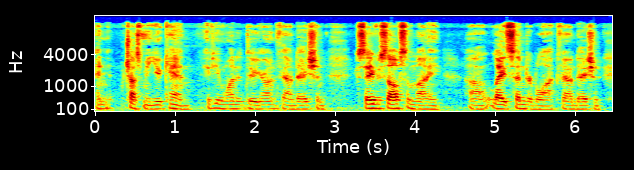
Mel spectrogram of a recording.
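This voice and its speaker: His voice is somewhat breathy, at a medium pitch for a man. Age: 60s. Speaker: home building video host. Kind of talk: casual tutorial talk to camera. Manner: hesitant, many fillers and restarts.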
